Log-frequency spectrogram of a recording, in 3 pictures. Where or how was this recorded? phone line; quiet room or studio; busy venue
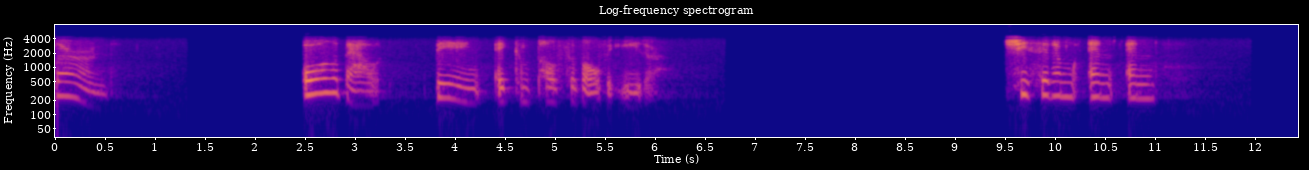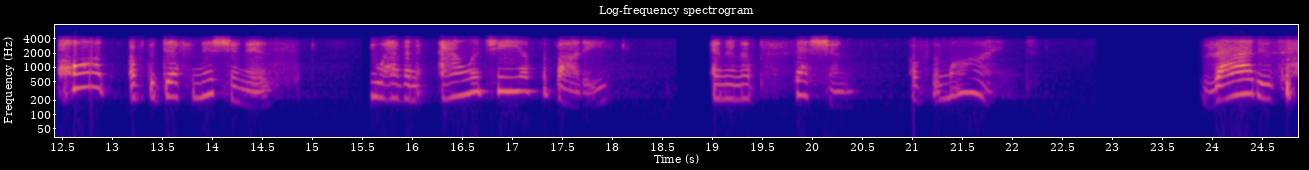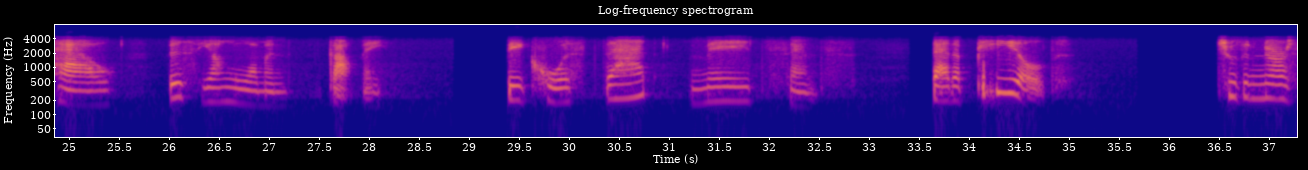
phone line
